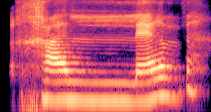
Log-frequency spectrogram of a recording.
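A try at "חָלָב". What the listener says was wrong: Good, but your first vowel?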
